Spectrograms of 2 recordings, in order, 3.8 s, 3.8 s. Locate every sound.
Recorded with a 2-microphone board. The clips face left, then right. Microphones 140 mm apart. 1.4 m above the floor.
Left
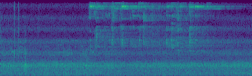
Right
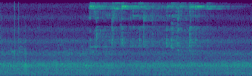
1.3 s keys jangling: 45° left (ahead or behind), 2 m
